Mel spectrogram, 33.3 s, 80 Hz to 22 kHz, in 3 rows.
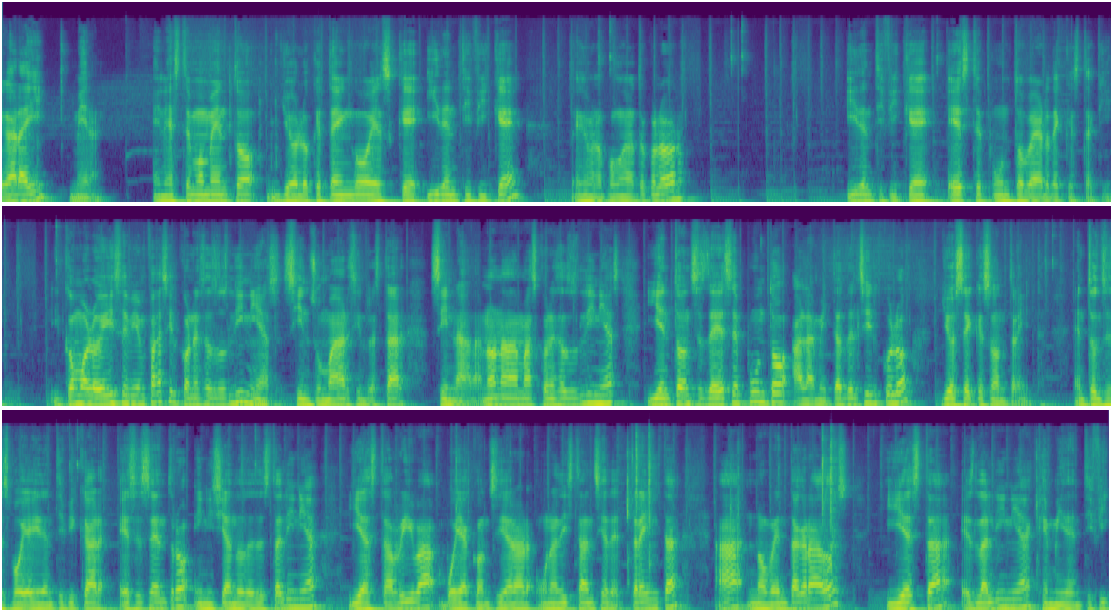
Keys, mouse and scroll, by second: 2.4 alt+Tab, 5.8 click, 7.1 click, 9.2-11.5 drag, 21.4 click, 22.7 click, 24.4 click, 28.3 KP_3, 28.5 KP_0, 29.3 Tab, 30.2 Return, 32.4 Escape.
